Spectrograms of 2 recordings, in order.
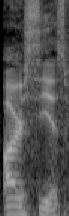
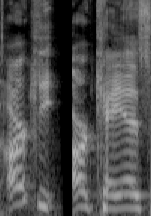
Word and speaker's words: Arceus: you guys hold on how do you guys pronounce arceus by the way because archie rks or arceus is the correct pronunciation but ah man maybe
